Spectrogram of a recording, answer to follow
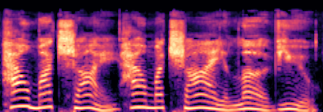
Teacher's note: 整句话呢，节奏上就有一个地方，How much I, much I 连读啊，连读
